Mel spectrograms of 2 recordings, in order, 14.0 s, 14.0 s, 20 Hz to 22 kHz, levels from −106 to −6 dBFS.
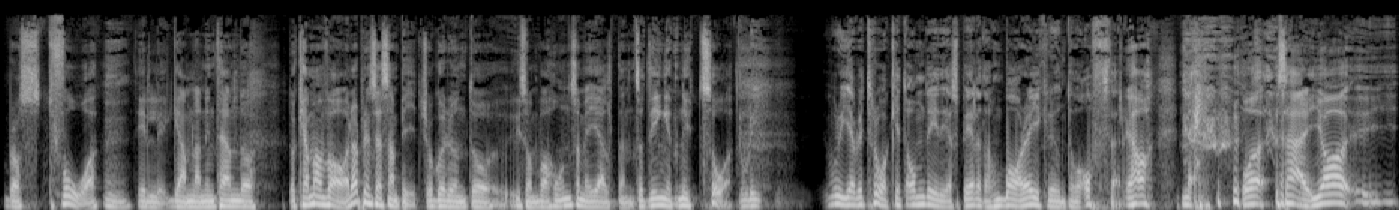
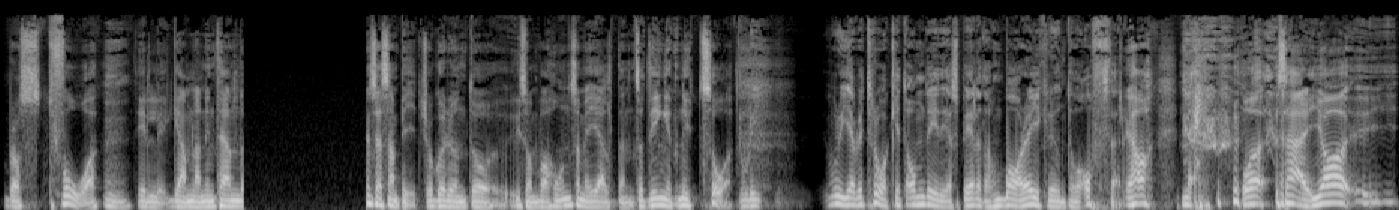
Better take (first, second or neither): first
